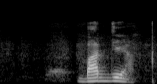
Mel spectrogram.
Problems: none marked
